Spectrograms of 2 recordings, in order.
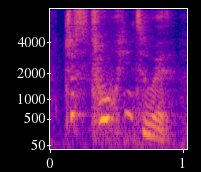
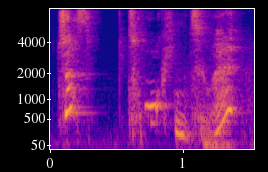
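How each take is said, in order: First: High, sheepish reply; embarrassed Hiccup. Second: Very high, disbelieving echo; squeaky astonishment, rising at the end; astonished Fishlegs. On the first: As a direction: admit it awkwardly in a high voice. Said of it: "mumbled Hiccup, very embarrassed". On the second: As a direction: repeat it as an incredulous question. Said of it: "gasped Fishlegs in astonishment". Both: A narrator's reading.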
